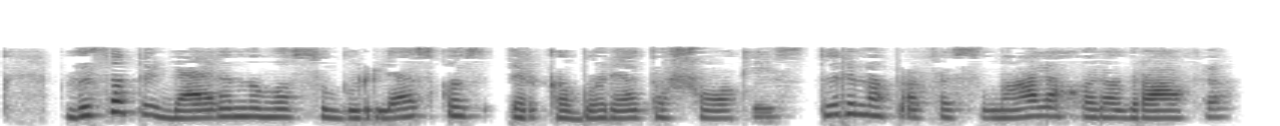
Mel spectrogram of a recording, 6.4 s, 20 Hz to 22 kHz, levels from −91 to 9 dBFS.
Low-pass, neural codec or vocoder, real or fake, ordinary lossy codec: 5.4 kHz; codec, 44.1 kHz, 2.6 kbps, DAC; fake; MP3, 24 kbps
